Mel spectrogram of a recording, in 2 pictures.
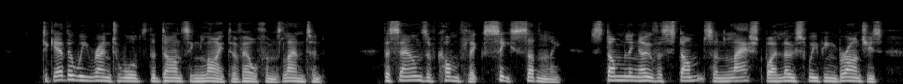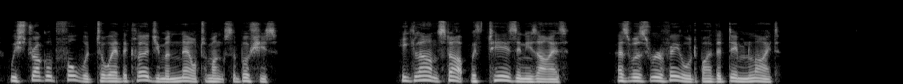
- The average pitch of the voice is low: No, medium, 150 Hz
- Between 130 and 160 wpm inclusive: No, average, 170 wpm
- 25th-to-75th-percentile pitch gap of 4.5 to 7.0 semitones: No, average, 4.0 semitones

